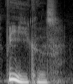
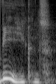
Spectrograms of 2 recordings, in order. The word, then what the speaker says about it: vehicles: Vehicles. – Vehicles, wie man das ausspricht. Und wir auch vor allem. – Ja, auch die Betonung. Vehicles.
